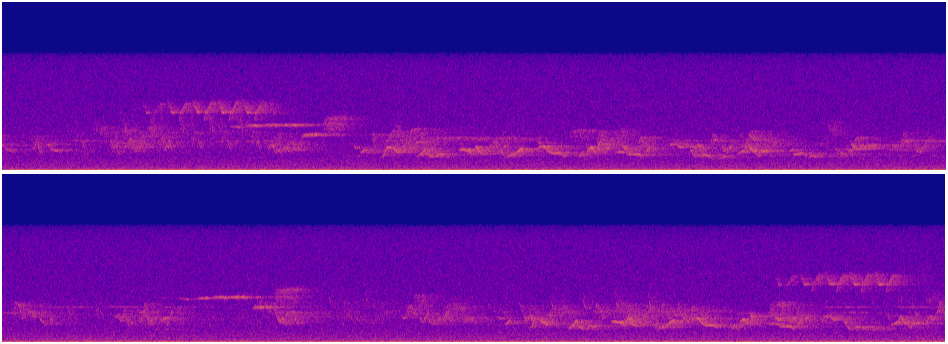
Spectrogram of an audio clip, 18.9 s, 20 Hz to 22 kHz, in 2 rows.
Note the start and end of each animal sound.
0.0s-18.8s: Red-eyed Vireo (Vireo olivaceus)
0.8s-2.7s: Ovenbird (Seiurus aurocapilla)
1.4s-2.7s: Black-and-white Warbler (Mniotilta varia)
2.1s-3.5s: Black-throated Green Warbler (Setophaga virens)
3.4s-9.1s: Rose-breasted Grosbeak (Pheucticus ludovicianus)
4.3s-5.5s: Dark-eyed Junco (Junco hyemalis)
8.7s-12.0s: White-throated Sparrow (Zonotrichia albicollis)
11.0s-12.5s: Black-throated Green Warbler (Setophaga virens)
13.4s-18.9s: Rose-breasted Grosbeak (Pheucticus ludovicianus)
17.1s-18.5s: Black-and-white Warbler (Mniotilta varia)
18.1s-18.9s: Ovenbird (Seiurus aurocapilla)

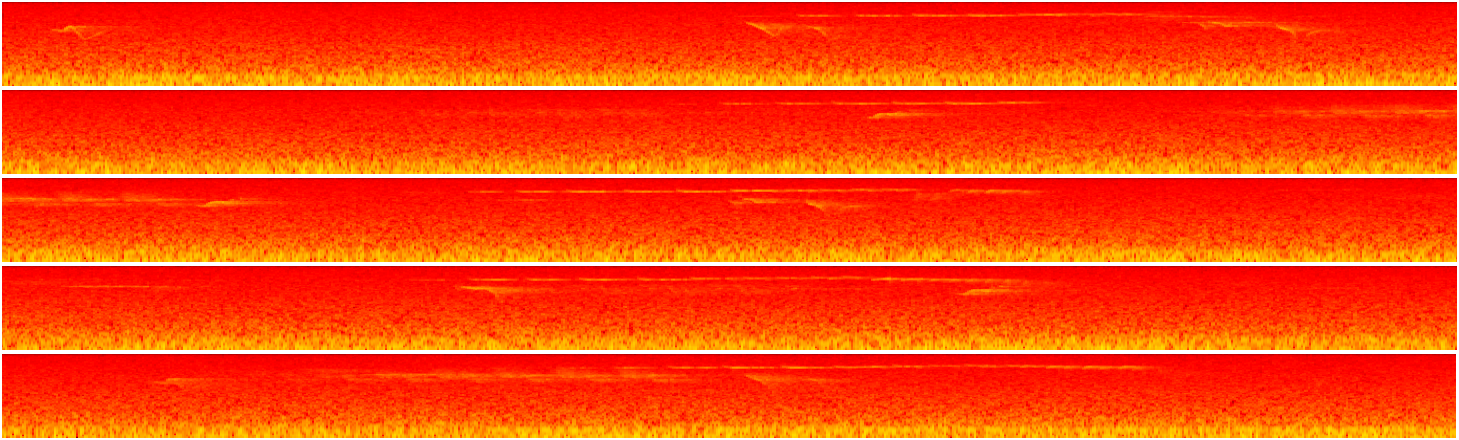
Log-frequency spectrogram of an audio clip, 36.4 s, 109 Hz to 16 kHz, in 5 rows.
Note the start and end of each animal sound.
0.1s-0.8s: Blue-headed Vireo (Vireo solitarius)
3.5s-6.4s: Golden-crowned Kinglet (Regulus satrapa)
3.7s-6.8s: Blue-headed Vireo (Vireo solitarius)
9.1s-10.6s: Ovenbird (Seiurus aurocapilla)
10.4s-12.6s: Golden-crowned Kinglet (Regulus satrapa)
11.4s-12.2s: Blue-headed Vireo (Vireo solitarius)
13.3s-15.6s: Ovenbird (Seiurus aurocapilla)
15.5s-16.0s: Blue-headed Vireo (Vireo solitarius)
16.9s-19.9s: Golden-crowned Kinglet (Regulus satrapa)
18.1s-18.9s: Blue-headed Vireo (Vireo solitarius)
21.8s-22.7s: Black-throated Green Warbler (Setophaga virens)
23.7s-27.1s: Golden-crowned Kinglet (Regulus satrapa)
23.9s-24.7s: Blue-headed Vireo (Vireo solitarius)
26.4s-27.1s: Blue-headed Vireo (Vireo solitarius)
29.7s-30.5s: Blue-headed Vireo (Vireo solitarius)
30.5s-32.6s: Ovenbird (Seiurus aurocapilla)
32.3s-34.9s: Golden-crowned Kinglet (Regulus satrapa)
32.8s-33.3s: Blue-headed Vireo (Vireo solitarius)

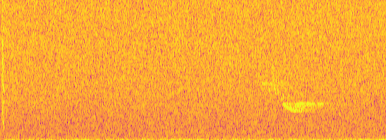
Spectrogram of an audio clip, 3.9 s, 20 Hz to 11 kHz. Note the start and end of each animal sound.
2.5s-3.3s: Red-eyed Vireo (Vireo olivaceus)

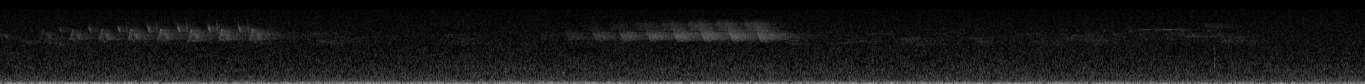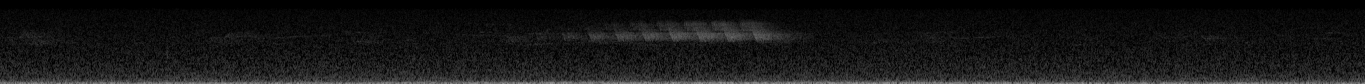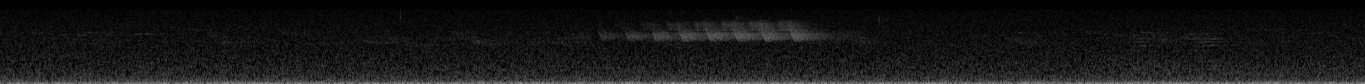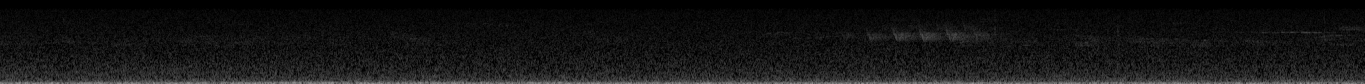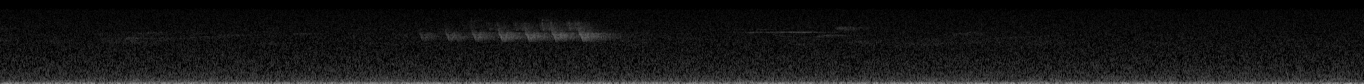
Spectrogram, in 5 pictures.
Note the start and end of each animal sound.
0.1s-2.7s: Ovenbird (Seiurus aurocapilla)
5.6s-7.9s: Ovenbird (Seiurus aurocapilla)
11.2s-12.2s: Black-throated Green Warbler (Setophaga virens)
15.7s-17.3s: Eastern Wood-Pewee (Contopus virens)
18.9s-21.7s: Ovenbird (Seiurus aurocapilla)
32.8s-35.6s: Ovenbird (Seiurus aurocapilla)
38.5s-39.6s: Red-breasted Nuthatch (Sitta canadensis)
48.9s-51.0s: Ovenbird (Seiurus aurocapilla)
53.1s-54.6s: Black-throated Green Warbler (Setophaga virens)
58.6s-60.7s: Ovenbird (Seiurus aurocapilla)
61.9s-63.4s: Black-throated Green Warbler (Setophaga virens)

